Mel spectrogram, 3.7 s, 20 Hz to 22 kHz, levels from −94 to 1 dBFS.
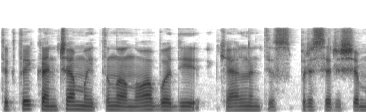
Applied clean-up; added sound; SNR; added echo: none; none; none; none.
